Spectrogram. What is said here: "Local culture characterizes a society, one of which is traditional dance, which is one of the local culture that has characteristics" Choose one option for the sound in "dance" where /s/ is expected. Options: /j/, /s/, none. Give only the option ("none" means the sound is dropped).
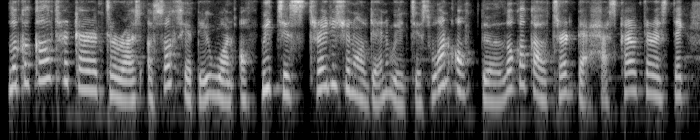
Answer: none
